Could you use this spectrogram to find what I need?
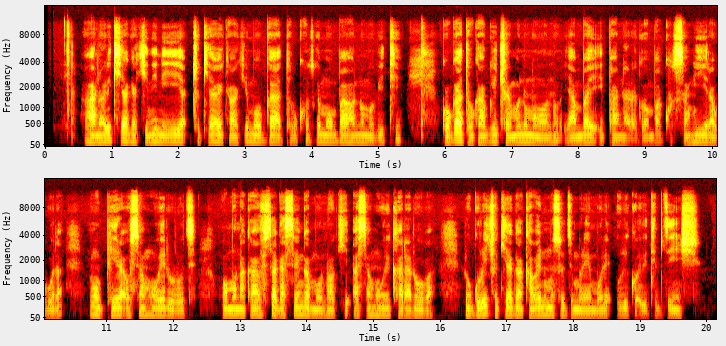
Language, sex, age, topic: Rundi, male, 18-24, agriculture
